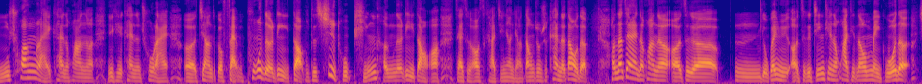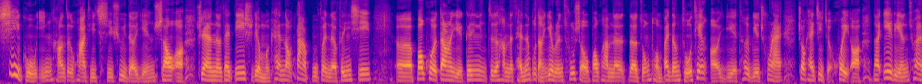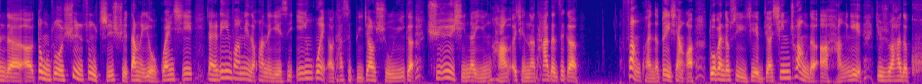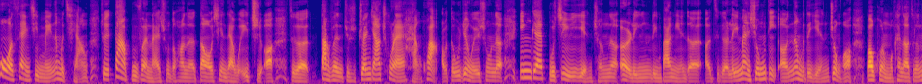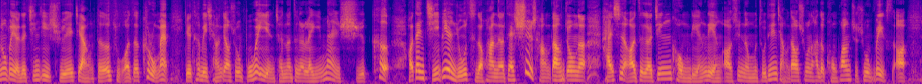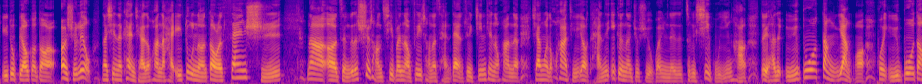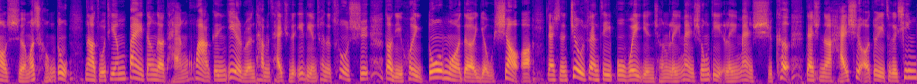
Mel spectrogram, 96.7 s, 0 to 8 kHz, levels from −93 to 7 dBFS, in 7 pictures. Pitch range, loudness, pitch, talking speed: 130-175 Hz, -25 LUFS, 150 Hz, 330 characters per minute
